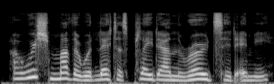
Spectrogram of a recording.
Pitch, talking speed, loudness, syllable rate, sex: 220 Hz, 265 wpm, -15 LUFS, 5.8 syllables/s, female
